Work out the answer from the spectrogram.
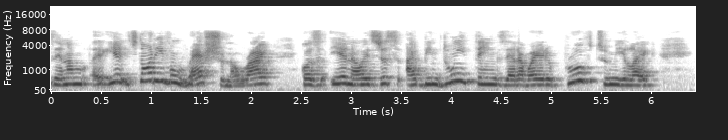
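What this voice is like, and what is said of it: Non-native English accent. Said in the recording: “You have accent. You're different.”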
